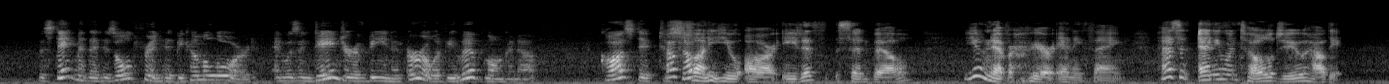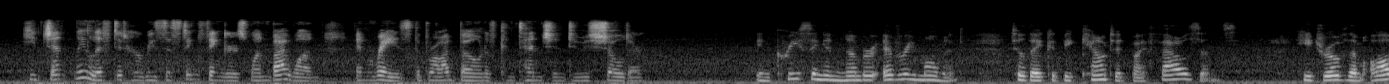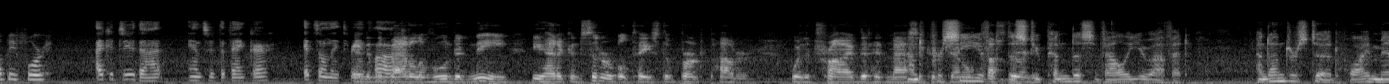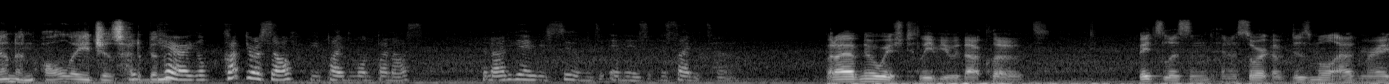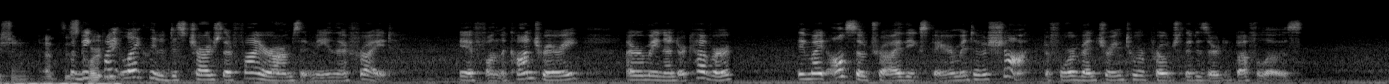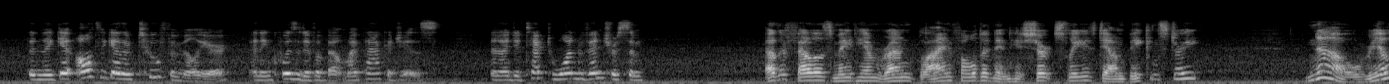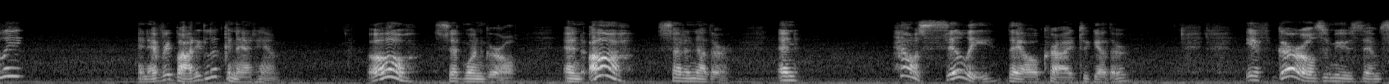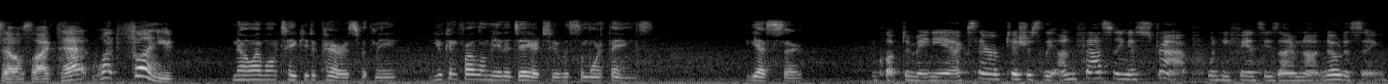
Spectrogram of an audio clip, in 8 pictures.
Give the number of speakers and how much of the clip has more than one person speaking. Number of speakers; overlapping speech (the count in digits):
10, about 3%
